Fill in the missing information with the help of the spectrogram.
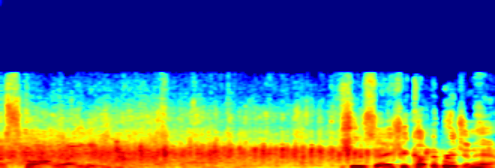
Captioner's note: audience applauding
